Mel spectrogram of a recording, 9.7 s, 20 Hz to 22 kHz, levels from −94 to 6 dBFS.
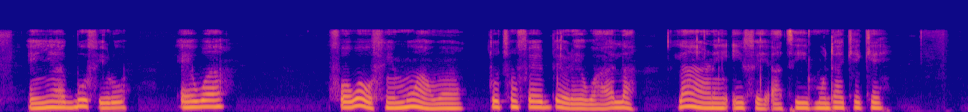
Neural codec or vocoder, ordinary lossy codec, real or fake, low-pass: none; none; real; 7.2 kHz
